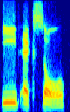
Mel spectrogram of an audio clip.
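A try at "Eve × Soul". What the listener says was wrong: I think that's Eve Crosso. I think you pronounce the X as a cross.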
